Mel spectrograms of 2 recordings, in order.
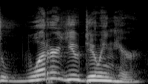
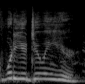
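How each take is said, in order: First: Slow, firm question from God; God asking plainly. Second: Softer, hushed question from God; God's gentle voice. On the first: God confronts the sulking Elijah, slow and firm. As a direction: ask it slowly and squarely. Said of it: "And God says". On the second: God gently questions the sulker, soft and hushed. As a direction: ask it softly, as God calling in the cave. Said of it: "God's like". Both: Retold or imitated.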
